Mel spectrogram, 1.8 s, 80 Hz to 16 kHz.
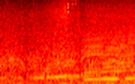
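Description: Lamborghini Aventador J race car in Forza Horizon 4 cruising with a steady engine drone, revs climbing slightly after a brief shift, continuous and moderately loud.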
